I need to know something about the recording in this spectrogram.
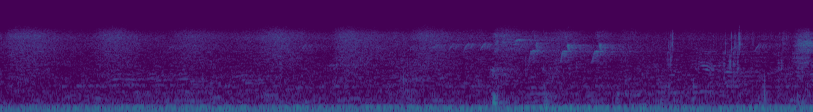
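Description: Leaves rustle as a monkey climbs through branches.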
